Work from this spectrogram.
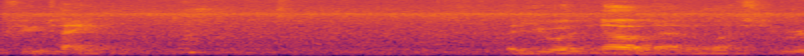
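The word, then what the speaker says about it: putamen: the Pam and you got them all right mispronounced pamin it's putan you wouldn't know that unless you were here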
